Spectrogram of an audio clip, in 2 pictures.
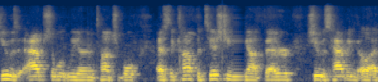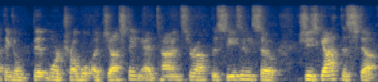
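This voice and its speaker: A plain, everyday voice from a man, fairly high-pitched, fairly quick, with fairly even intonation. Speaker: radio play-by-play announcer and sports commentator. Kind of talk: sports analysis interview answer.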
